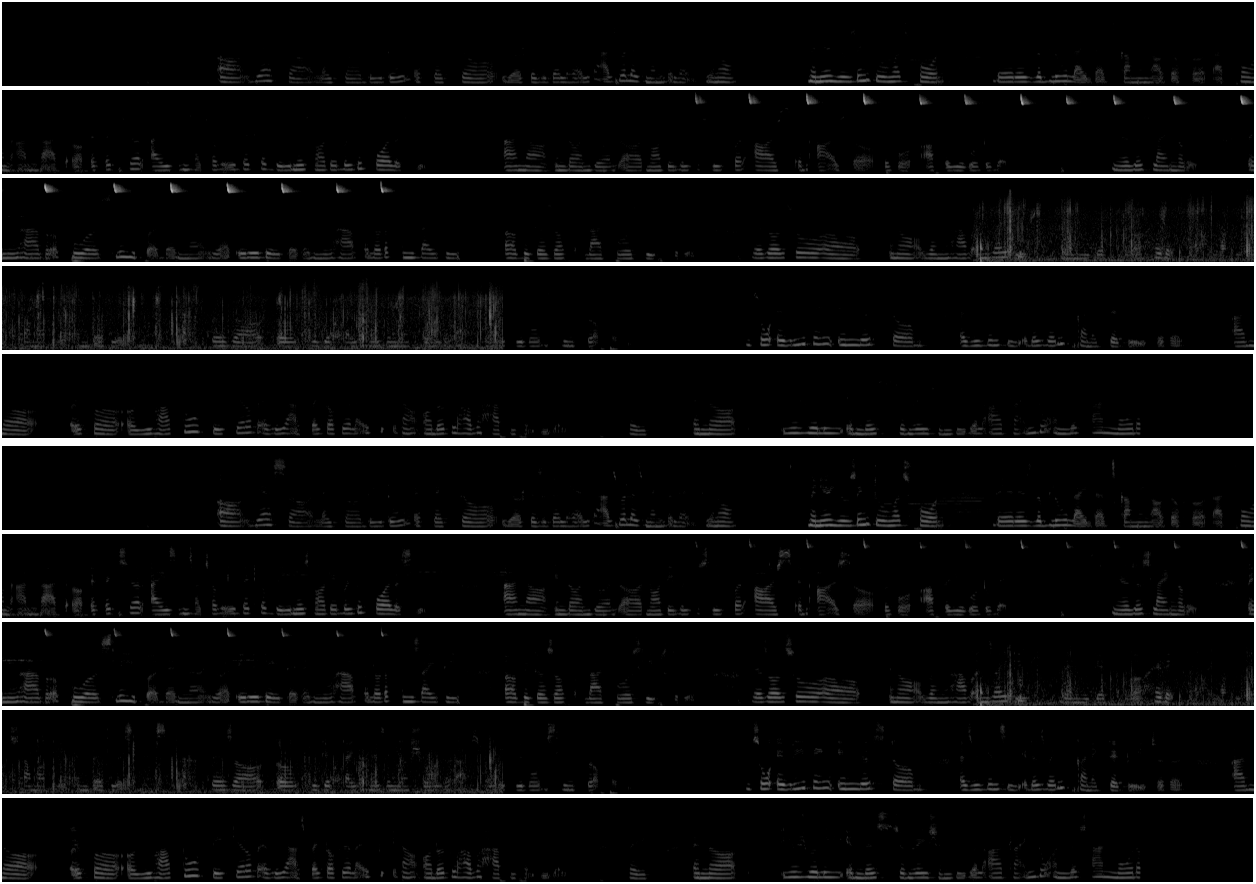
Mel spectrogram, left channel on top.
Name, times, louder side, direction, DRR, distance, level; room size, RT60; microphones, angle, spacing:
voice 1, 2.1-7.4 8.0-22.6 23.6-36.8 37.1-43.7 45.0-50.5 50.8-53.8 54.1-57.5 57.9-61.5, right 2 dB, 75° right, 4.3 m, -55 dB
Insect, 19.5-19.6 20.0-20.1 20.6-20.7 21.1-21.2 21.7-21.8 22.1-22.3 22.7-22.8 23.2-23.3 23.6-23.7 24.2-24.4 24.9-25.0 25.5-25.6 26.2-26.3 26.7-26.9 27.3-27.4 27.8-28.0 28.4-28.5 28.8-28.9, left 19 dB, 45° left, 0.4 m, -27 dB
sound 1, 34.7-42.6, left 6 dB, 75° left, 2.7 m, -52 dB
open air
head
